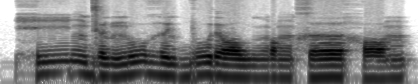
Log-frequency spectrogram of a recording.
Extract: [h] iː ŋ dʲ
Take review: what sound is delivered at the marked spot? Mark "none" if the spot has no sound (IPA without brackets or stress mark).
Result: h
